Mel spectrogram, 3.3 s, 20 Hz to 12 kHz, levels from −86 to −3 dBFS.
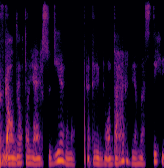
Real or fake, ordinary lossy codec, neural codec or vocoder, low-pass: fake; Opus, 32 kbps; autoencoder, 48 kHz, 32 numbers a frame, DAC-VAE, trained on Japanese speech; 10.8 kHz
